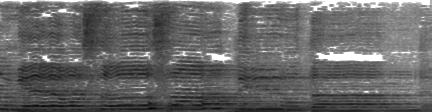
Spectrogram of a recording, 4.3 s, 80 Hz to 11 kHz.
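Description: A song with a woman singing long, held notes over a bass line, played back from a cassette on a Nakamichi 1000ZXL deck.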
